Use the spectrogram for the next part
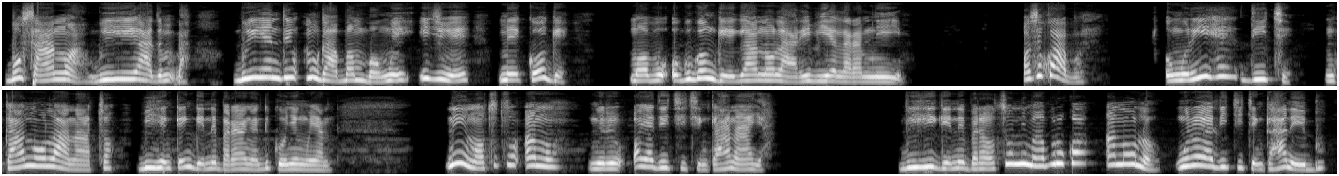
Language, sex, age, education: Igbo, female, 15-29, tertiary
